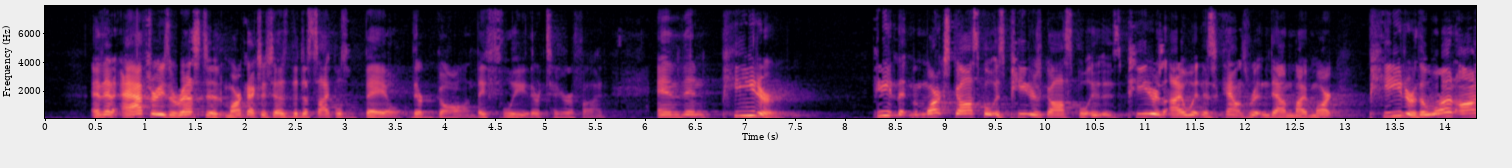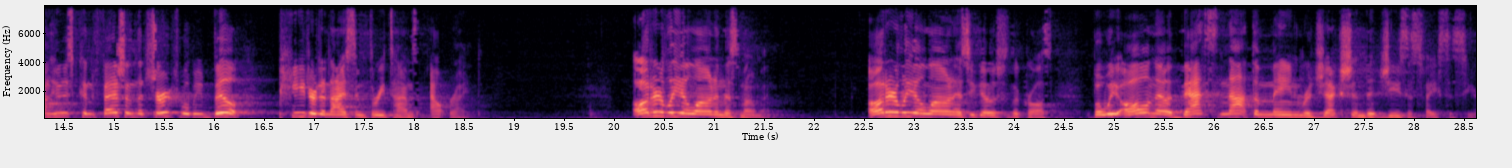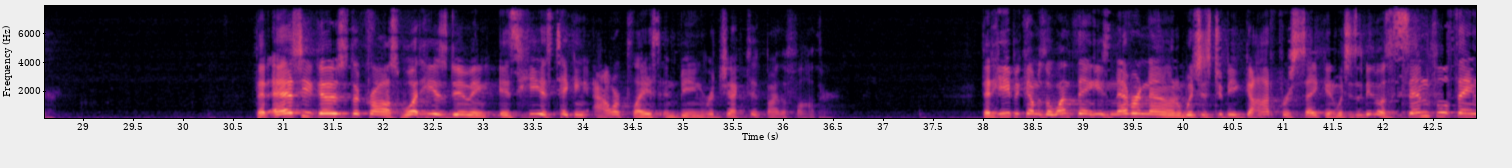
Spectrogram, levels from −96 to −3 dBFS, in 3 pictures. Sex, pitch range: male, 140-210 Hz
